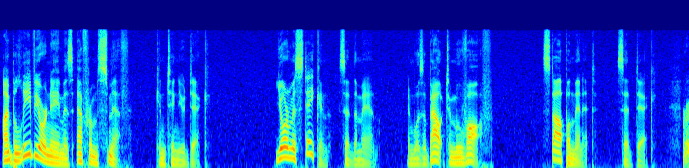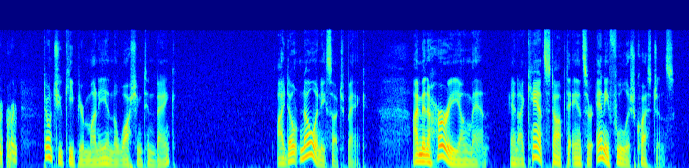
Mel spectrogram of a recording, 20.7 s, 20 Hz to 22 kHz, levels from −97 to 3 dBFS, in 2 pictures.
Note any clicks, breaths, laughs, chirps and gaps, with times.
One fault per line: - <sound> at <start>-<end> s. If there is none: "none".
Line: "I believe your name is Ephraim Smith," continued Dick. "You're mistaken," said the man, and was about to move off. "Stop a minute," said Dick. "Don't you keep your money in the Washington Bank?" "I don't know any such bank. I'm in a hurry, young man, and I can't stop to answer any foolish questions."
- laugh at 10.2-10.6 s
